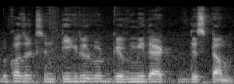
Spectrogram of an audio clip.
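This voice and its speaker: At a moderate pace and medium pitch, a man with an Indian accent talks over noticeable background noise. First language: Hindi. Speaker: math tutor. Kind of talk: live problem-solving tutorial.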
